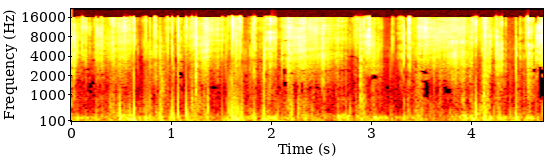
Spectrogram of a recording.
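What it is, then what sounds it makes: Ice block scratched. Long pointed nails scratch and pick at the top of a large, solid, clear ice block resting on a fabric surface. The result is a steady run of dry, crackly scratching with bright, high-pitched hiss and quick clicking picks, all over a soft low rumble.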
